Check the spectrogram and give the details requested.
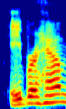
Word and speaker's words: Abraham: So think of it, if you break it down into 3 syllables, it'll be A, bruh, ham.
